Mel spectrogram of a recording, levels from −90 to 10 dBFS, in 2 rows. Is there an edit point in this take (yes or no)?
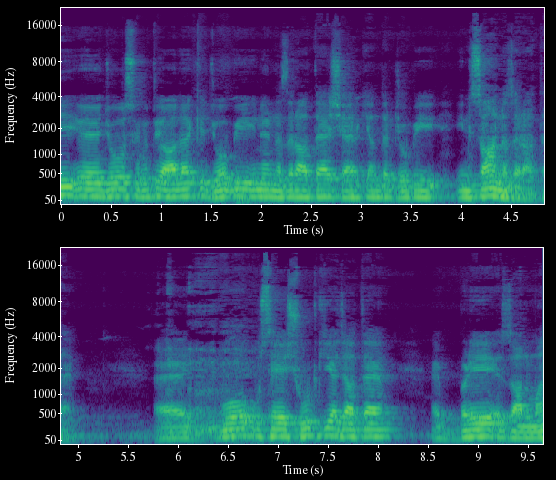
no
